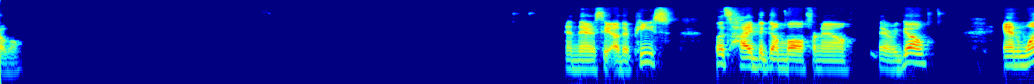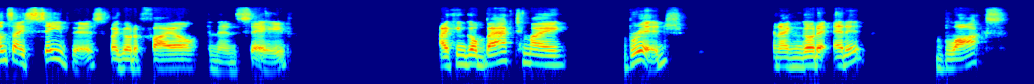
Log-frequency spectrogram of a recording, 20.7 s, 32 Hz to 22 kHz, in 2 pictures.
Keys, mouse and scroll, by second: 3.0 click, 3.4-3.8 scroll, 5.7 click, 8.4 click, 8.9 middle click, 9.1-9.8 scroll, 9.9 click, 11.3 F15, 11.8 scroll, 12.0 click, 13.5 click, 19.1 click.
